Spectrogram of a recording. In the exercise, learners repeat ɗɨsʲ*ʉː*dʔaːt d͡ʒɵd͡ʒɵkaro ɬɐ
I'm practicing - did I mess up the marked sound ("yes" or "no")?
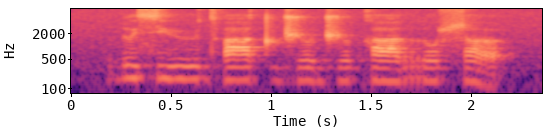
no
